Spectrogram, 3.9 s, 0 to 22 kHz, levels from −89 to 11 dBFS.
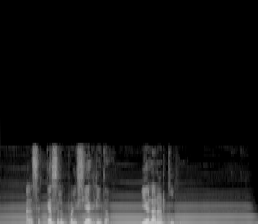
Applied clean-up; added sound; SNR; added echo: neural mask model RNNoise.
